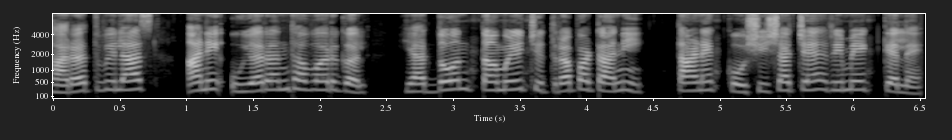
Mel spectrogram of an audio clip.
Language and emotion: Goan Konkani, neutral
